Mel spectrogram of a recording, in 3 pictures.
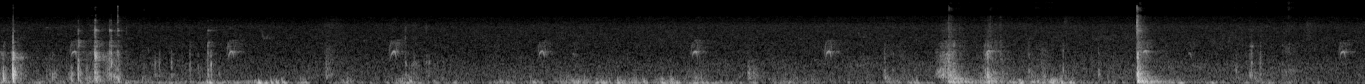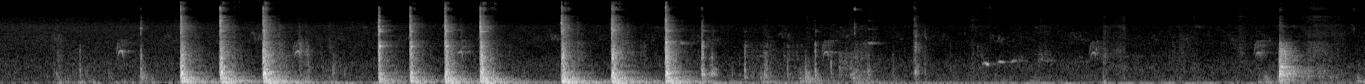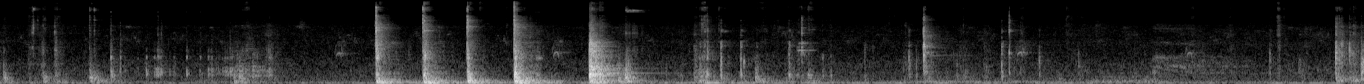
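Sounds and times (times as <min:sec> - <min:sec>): hammer blows on metal wheel assembly: 0:15.1 - 0:20.9, 0:26.3 - 0:26.9, 0:31.0 - 0:35.6.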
